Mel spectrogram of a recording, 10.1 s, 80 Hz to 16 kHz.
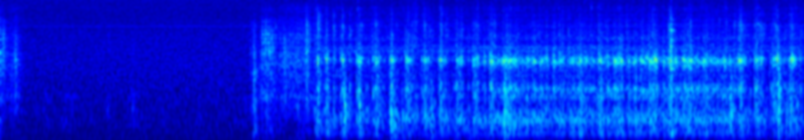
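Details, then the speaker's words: circa 1982 Panasonic NV366 top-loading 4-head VHS recorder, with a replacement idler tyre slightly too wide for its groove (later trimmed): mechanism starts, then fast uneven knocking about twice a second over the whirr; grips but knocks constantly. "Got plenty of grip, but it's just like knocking all the time, isn't it?"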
